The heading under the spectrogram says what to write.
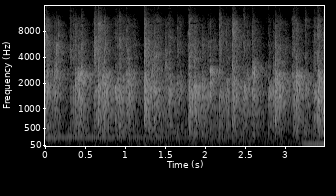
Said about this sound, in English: Give Jesus a hand clap.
